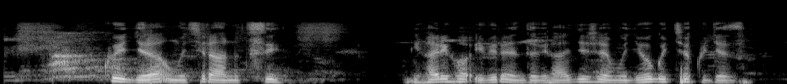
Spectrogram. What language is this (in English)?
Kinyarwanda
